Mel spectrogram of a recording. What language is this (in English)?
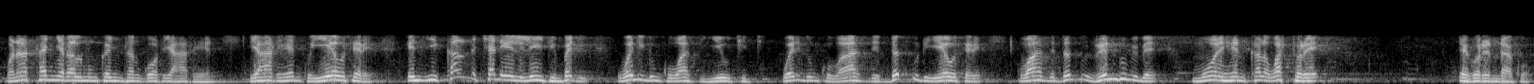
Fula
